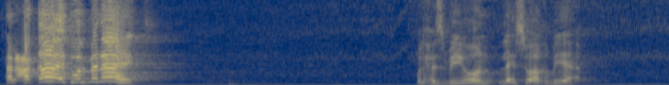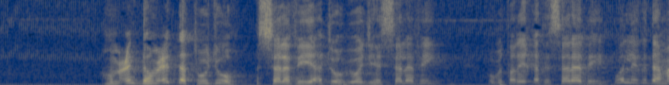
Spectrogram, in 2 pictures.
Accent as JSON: {"language": "Arabic", "country": "Yemen", "said": "عندنا في اليمن كان من يقول"}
